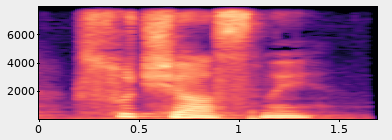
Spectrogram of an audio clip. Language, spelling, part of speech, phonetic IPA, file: Ukrainian, сучасний, adjective, [sʊˈt͡ʃasnei̯], Uk-сучасний.ogg
- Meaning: 1. modern 2. contemporary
